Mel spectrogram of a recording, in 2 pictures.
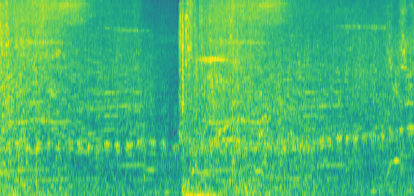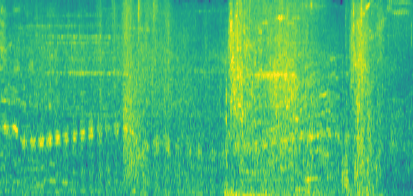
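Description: A hovering vehicle's engine hums and whooshes.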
